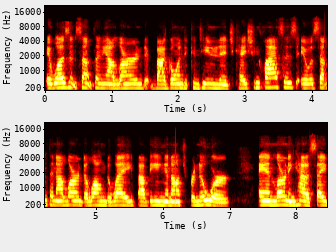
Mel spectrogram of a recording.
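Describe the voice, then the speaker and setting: A woman talks at a fairly quick pace with hardly any pauses, her medium pitch held to fairly even intonation. The recording is very clean, with a silent background. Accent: Southern US. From US South. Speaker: tax strategist. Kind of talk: interview.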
